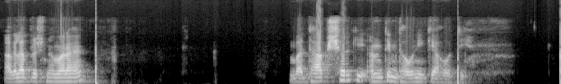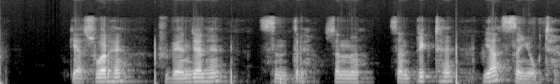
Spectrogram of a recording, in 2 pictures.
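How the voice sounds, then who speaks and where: A male teacher leads an exam-prep lesson at a moderate, mid-range pitch. He poses each question aloud, then answers it himself, repeating key terms to drill them. The recording sounds somewhat dull and lo-fi. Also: steady tone, moderate pace, pauses often, warm tone, slight background noise.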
